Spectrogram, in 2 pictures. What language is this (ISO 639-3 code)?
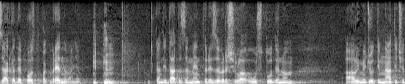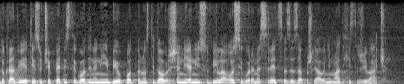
hrv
